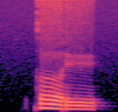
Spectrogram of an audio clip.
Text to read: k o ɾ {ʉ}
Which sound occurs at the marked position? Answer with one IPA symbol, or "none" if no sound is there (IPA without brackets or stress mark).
ʉ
